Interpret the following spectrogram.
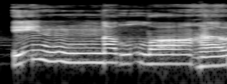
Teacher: نون مشدد ہے، اس میں غنہ ہوگا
